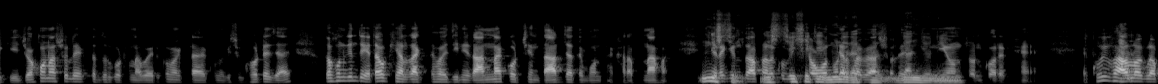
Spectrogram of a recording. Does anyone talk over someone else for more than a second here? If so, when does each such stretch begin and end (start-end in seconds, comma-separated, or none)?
7.1-9.6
